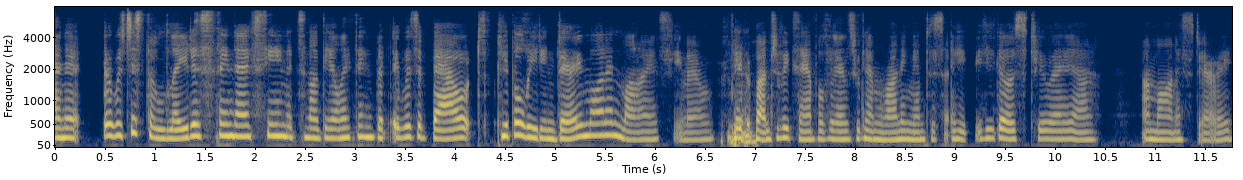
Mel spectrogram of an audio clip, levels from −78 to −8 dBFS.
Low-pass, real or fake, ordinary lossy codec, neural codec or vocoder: 7.2 kHz; fake; AAC, 48 kbps; codec, 24 kHz, 1 kbps, SNAC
